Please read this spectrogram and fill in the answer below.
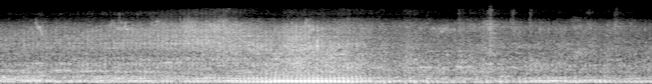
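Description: A motor engine passing out of sight, its low steady hum growing louder to a peak about halfway through and then fading.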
